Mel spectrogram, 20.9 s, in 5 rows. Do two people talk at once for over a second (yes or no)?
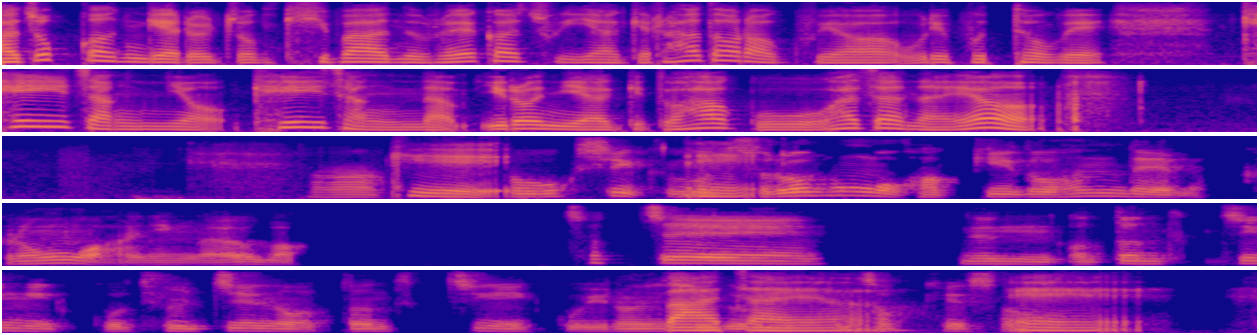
yes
